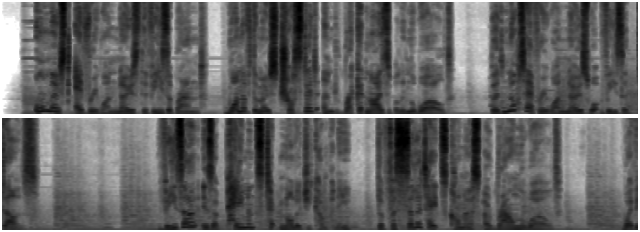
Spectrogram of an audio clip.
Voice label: Corporate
